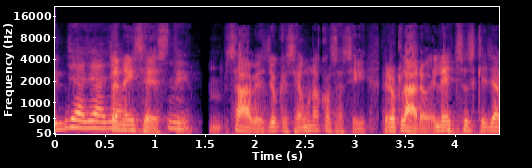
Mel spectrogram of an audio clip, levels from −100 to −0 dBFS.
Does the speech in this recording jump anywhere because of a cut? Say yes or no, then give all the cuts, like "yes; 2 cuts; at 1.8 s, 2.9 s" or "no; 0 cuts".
yes; 1 cut; at 3.2 s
